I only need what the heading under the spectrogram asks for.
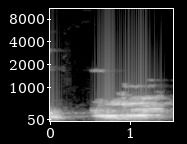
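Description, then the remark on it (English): A motorcycle engine wails past, a low droning, harmonic moan that is quiet at first, then swells loud after half a second and holds steady with no talking. “Somebody on a motorcycle. Yeah. It sounds like a wailing.”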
